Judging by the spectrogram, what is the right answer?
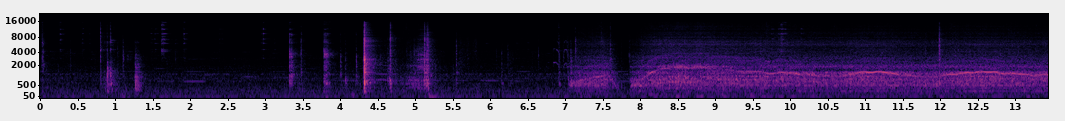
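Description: Metal clicks and clanks as a stand mixer's bowl and tilt head are handled and set, then, about seven seconds in, the mixer's motor starts, cuts out for a moment and starts again, running on with a whine that rises and then wavers up and down as the beater works through the heavy ground-beef meatloaf mixture.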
